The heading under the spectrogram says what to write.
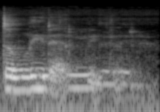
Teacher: Because delete ends with that T, so we get the extra syllable: deleted. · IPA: /ɪd/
